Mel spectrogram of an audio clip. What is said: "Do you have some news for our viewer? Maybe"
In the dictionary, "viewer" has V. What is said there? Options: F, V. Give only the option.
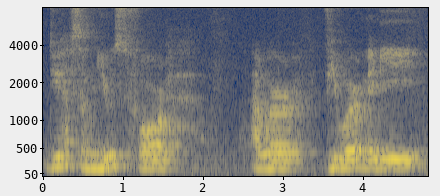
V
